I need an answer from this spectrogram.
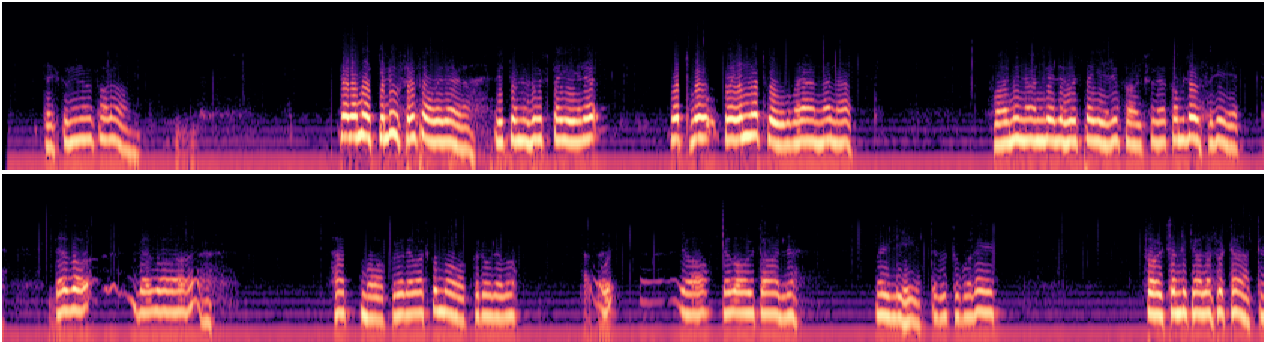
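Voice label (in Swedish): Nysund Närke, dialekter; Folkminnen; Svenska sagor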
